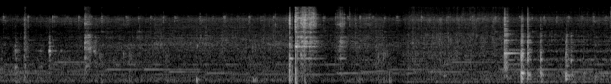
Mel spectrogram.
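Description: Mutton dropped into hot oil with browned onions, giving a soft steady sizzle with a sharp splash and clinks of a metal spoon against the pan, close and without talking.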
